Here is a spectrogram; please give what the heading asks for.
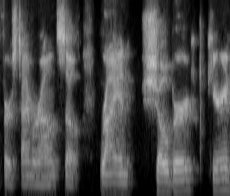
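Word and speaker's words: Sjoberg: saying so ryan underscore shoburg shoburg is spelled sjo b-e-r-g no one can say my last name right let's be honest and first time around so ryan shoberg kieran how about you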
